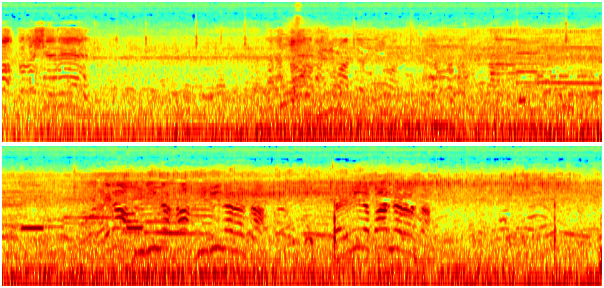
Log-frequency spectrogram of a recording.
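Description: Outdoor cricket-ground ambience: faint, distant voices of players and spectators over a steady low rumble, with the voices a little livelier past the middle.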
